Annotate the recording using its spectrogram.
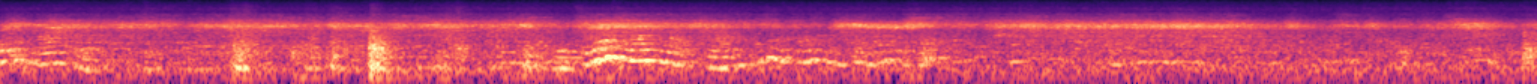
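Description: Faint, muffled talk from an AM radio station under a steady high hiss, with two knocks in the first four seconds.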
